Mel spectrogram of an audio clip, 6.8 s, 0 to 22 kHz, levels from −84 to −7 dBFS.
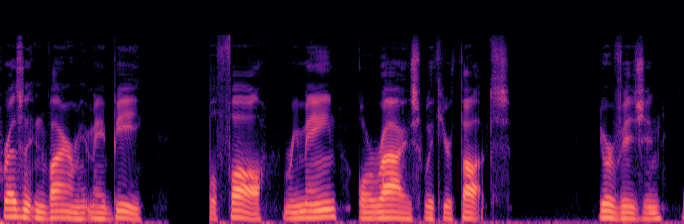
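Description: A clipped start after a pause appears at 1.93 s. Following a short silence of about 0.33 s, the output path had apparently idled and needed time to wake before passing audio again, so the first 166 ms of the returning speech, up to 2.10 s, never reached the output. The next word therefore bursts in abruptly, its opening sounds missing, while the brief pause itself falls cleanly silent.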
